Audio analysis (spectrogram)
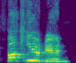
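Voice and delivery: mock retort. Acted retort to friend.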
